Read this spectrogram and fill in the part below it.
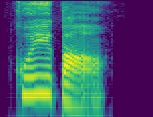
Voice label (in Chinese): "瑰宝", Chinese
